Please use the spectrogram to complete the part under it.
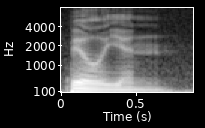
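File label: "billion", American English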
